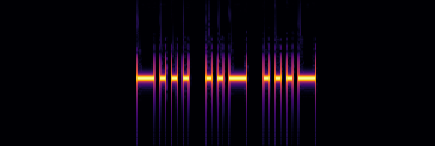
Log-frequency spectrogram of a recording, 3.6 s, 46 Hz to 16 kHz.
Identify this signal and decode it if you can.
Morse code, heard as a keyed tone, about 25 wpm, 700 Hz. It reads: BUV
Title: All Cut Numbers - 3-Digit 25wpm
